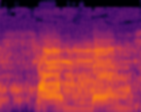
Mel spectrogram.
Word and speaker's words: Samma: Samma is spelled as S-A-M-M-A, not S-A-M-A, Samma.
